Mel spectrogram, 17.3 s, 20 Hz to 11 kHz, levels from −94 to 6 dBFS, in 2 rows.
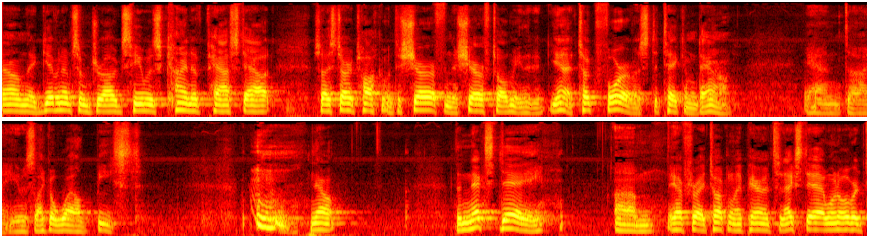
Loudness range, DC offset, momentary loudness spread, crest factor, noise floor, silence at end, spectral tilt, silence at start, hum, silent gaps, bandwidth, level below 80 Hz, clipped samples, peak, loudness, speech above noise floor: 5 LU; under 0.1%; 12 LU; 16 dB; -50 dBFS; 0 s; -5.5 dB/octave; 0 s; none; none; 11 kHz; -52 dBFS; under 0.1%; -4 dBFS; -20 LUFS; 31 dB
